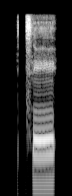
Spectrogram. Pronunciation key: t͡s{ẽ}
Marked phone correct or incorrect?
correct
